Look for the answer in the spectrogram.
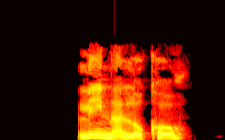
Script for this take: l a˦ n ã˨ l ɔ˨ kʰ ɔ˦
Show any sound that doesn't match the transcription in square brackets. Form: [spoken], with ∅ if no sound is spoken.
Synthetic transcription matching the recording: l [i˦] n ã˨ l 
